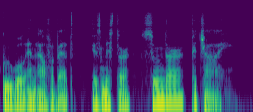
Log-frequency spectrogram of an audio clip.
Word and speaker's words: Sundar Pichai: and alphabet is Mr Sundar pichai I asked my colleague and a post-doctoral researcher from India about how to pronounce his name so I hope my pronunciation is almost right if not perfect that's Mr Sunder picai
